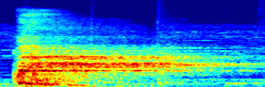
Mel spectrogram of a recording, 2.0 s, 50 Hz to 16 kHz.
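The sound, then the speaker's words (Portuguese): A voice imitates a big, echoing 1980s-style snare drum hit with reverb: a sharp, breathy burst of noise that slowly fades out over about two seconds, heard alone and fairly loud. “É o som da bateria quando o cara bate na caixa e você escuta o”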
